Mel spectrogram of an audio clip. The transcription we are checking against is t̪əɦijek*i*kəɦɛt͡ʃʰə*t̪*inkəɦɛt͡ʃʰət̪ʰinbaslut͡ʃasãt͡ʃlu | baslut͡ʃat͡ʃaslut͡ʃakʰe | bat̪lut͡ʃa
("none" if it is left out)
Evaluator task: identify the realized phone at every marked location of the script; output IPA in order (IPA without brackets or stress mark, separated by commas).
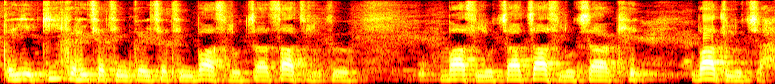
i, t̪ʰ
